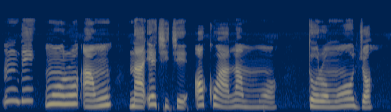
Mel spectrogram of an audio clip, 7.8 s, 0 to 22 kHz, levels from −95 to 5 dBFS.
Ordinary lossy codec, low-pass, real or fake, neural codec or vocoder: none; 10.8 kHz; real; none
